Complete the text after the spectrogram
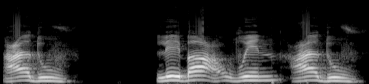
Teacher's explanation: عدو عدو واو میں سختی کرنی ہے. جب یہاں سٹاپ کریں گے، وقف کریں گے تو واو کو سائلنٹ کریں گے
